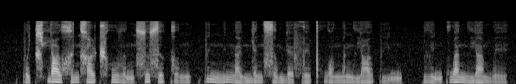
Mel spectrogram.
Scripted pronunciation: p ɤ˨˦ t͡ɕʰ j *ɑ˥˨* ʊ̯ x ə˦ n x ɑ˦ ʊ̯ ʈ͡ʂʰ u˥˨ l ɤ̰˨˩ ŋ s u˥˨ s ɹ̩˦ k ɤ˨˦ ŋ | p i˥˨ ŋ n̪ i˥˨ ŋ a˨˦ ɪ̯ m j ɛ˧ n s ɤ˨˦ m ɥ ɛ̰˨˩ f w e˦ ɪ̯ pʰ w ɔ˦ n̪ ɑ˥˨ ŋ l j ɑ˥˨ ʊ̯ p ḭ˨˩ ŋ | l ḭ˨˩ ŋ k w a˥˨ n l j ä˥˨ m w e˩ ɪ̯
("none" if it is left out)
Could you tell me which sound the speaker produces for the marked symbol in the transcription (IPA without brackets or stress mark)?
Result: ɑ˥˨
